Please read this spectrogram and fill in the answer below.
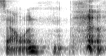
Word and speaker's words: Samhain: The ancient Celts used to call the time of the longest night of the year Samhain, pronounced Samhain.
